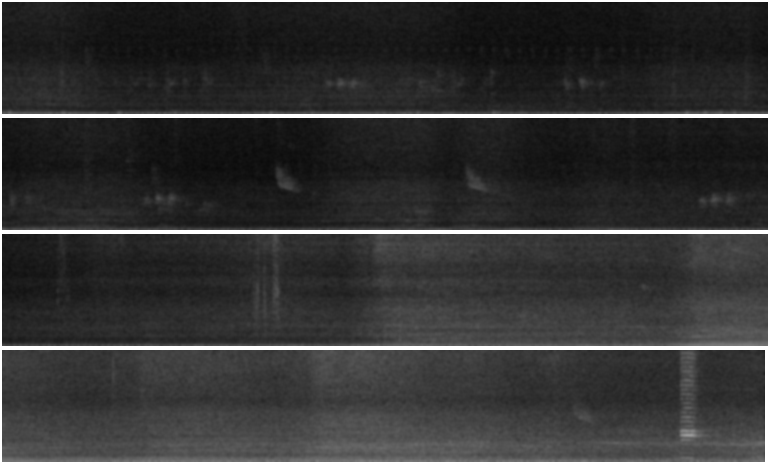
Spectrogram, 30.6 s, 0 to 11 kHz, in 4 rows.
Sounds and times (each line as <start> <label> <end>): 10.9 Traffic Sound 30.6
